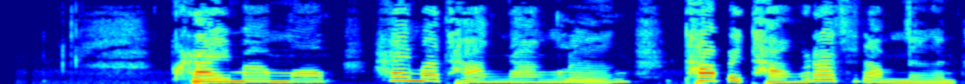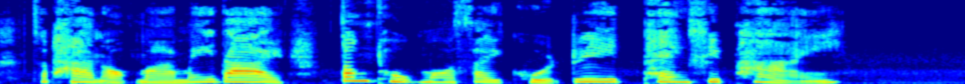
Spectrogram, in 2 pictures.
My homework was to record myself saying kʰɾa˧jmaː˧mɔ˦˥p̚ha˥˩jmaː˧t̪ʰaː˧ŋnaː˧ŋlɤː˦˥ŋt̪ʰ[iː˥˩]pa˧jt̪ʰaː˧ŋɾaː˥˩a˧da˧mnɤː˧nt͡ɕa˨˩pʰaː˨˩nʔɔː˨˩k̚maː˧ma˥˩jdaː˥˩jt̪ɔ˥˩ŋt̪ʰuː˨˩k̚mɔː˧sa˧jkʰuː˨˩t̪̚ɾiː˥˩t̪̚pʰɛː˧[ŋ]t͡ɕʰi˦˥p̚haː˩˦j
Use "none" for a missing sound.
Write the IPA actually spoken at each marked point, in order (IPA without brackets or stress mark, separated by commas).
aː˥˩, ŋ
